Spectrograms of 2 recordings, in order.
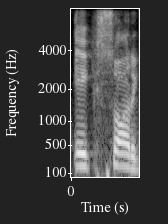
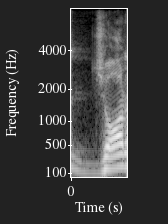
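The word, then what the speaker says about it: XOR: ঠিক আছে, কেউ কোনোদিন এটাকে জর গেট বলে উচ্চারণ করবে না। জর গেট কি গেট না, জর গেট না, এ থরের ভাই জ্বর নয়। ঠিক আছে, এক্স আর অরের মাঝখানে একটা ড্যাশ দেওয়া হয়েছে এই কারণে যে তুমি সেটাকে একসাথে উচ্চারণ না করো। ঠিক আছে, তাই এটা জর নয়, এটা এক্স অর গেট।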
